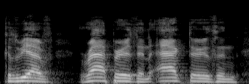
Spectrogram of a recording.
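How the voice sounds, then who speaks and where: A young man, chatting casually on radio in a slangy, expressive, emphatic way. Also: fairly high pitch, a little slow. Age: young adult.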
